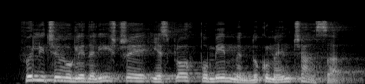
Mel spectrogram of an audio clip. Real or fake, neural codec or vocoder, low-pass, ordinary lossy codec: real; none; none; none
